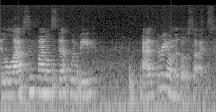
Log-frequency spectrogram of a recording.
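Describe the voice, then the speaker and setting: A high-pitched woman's voice at a moderate pace, with audible room echo and noticeable background noise. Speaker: math teacher. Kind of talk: tutorial.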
